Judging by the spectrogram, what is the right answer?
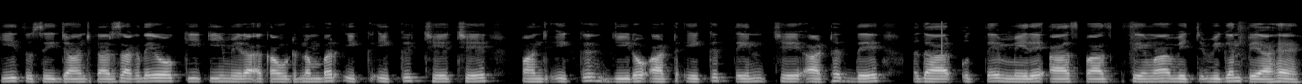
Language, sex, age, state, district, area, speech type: Punjabi, male, 18-30, Punjab, Hoshiarpur, rural, read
